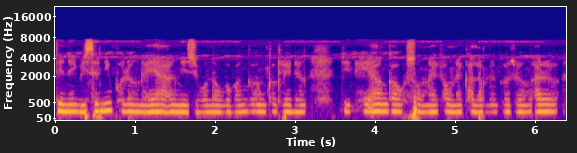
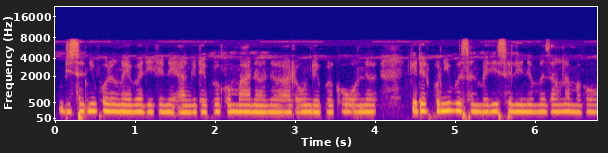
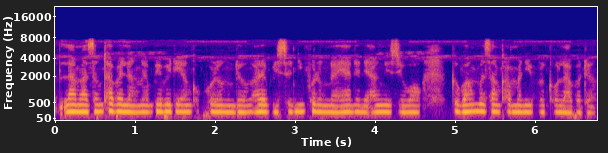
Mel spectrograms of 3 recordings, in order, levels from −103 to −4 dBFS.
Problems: low volume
